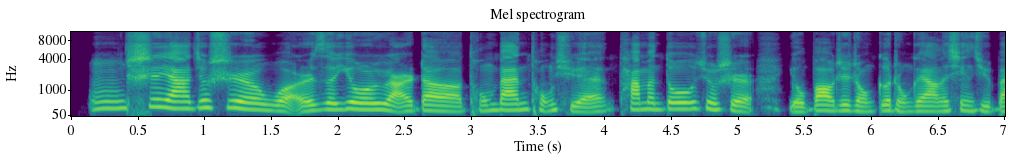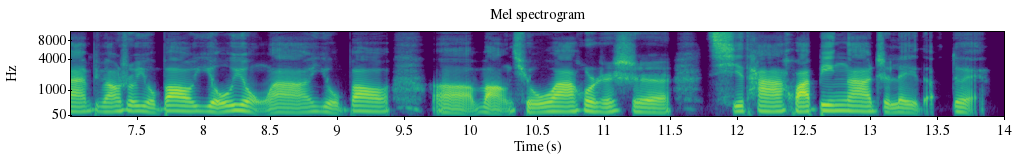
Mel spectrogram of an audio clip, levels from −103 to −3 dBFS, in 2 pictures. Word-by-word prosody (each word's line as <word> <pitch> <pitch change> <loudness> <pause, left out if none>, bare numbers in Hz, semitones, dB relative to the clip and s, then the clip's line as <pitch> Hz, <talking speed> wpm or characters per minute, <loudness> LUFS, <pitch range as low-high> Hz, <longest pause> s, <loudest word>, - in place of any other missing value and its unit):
嗯， 240 +2 -4
是 290 +1 0
呀， 240 -3 +6
就 260 +2 -1
是 245 -5 +2
我 175 -4 0
儿 160 +2 +1
子 205 +2 -1
幼 220 +1 +1
儿 205 0 +3
园 200 -3 +3
儿 - - +2
的 165 -4 +3
同 170 +5 -8
班 195 +1 +3
同 190 - -6
学， 150 -5 -3
他 205 -1 +2
们 215 -1 -3
都 220 0 +1
就 225 -3 -2
是 165 -7 -1 0.3
有 145 - -1
报 175 +2 +4
这 180 +1 -2
种 155 -4 -3
各 175 +1 -1
种 150 -4 -5
各 160 - -3
样 155 -1 +2
的 160 - -3
兴 170 -2 -5
趣 160 -3 -6
班。 150 0 -1
比 175 - -12
方 145 +1 0
说 165 - -3
有 150 -6 -4
报 165 -1 +4
游 155 +2 0
泳 170 -3 -2
啊， 130 0 0
有 150 -1 -6
报， 160 -5 0 0.3
呃， - - -1
网 - - +1
球 130 - -2
啊， 155 0 +5
或 165 -5 +1
者 135 +1 -3
是 135 -8 -2 0.3
其 160 +1 0
它 155 -1 +2
滑 - - +6
冰 175 +1 -1
啊 155 -1 +3
之 155 - -5
类 125 -1 -3
的， - - -13
对。 - - -5
165 Hz, 255 characters per minute, -22 LUFS, 150-200 Hz, 0.3 s, 呀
